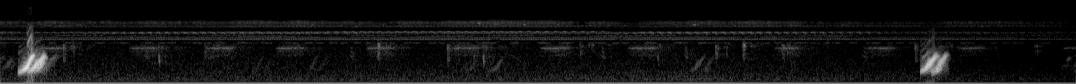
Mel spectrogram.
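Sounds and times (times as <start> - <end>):
Brown running frog Kassina fusca rising call: 0.1 - 0.7, 9.1 - 9.6.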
